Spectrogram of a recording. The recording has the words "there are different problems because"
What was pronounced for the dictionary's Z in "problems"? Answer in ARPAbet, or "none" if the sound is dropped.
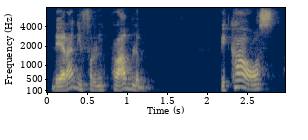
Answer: none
